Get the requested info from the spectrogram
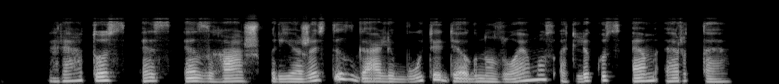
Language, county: Lithuanian, Vilnius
